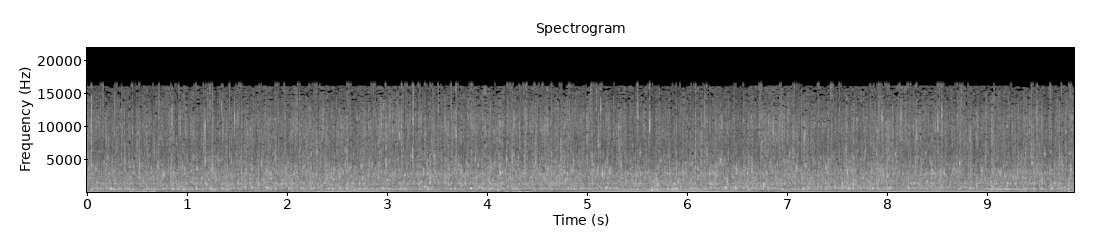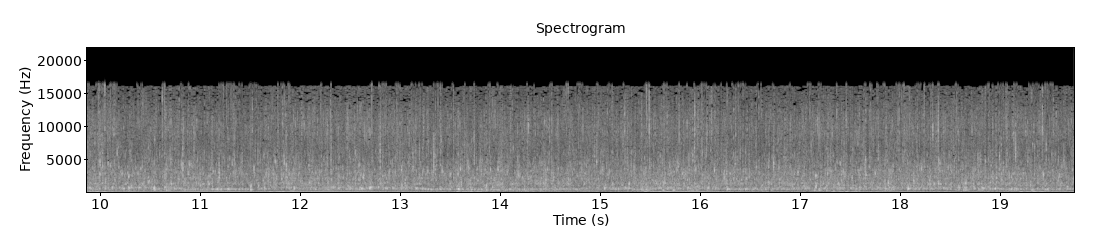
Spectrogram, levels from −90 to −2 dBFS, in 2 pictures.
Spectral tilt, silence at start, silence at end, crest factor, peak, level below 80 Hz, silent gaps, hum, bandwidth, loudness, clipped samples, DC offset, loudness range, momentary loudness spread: -2 dB/octave; 0 s; 0 s; 22 dB; -4 dBFS; -44 dBFS; none; none; 17 kHz; -26 LUFS; under 0.1%; under 0.1%; 0 LU; 1 LU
